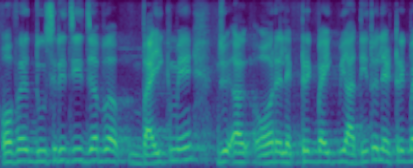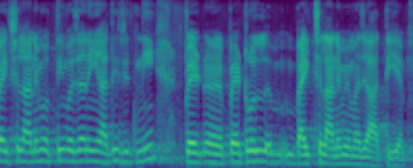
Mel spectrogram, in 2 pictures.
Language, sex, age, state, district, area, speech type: Hindi, male, 30-45, Madhya Pradesh, Jabalpur, urban, spontaneous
